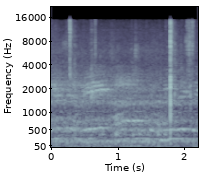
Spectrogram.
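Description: Metal key opener being turned on a tin of corned beef, winding the tin's tear strip: quiet handling with a faint click early and one sharp metal click near the end.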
